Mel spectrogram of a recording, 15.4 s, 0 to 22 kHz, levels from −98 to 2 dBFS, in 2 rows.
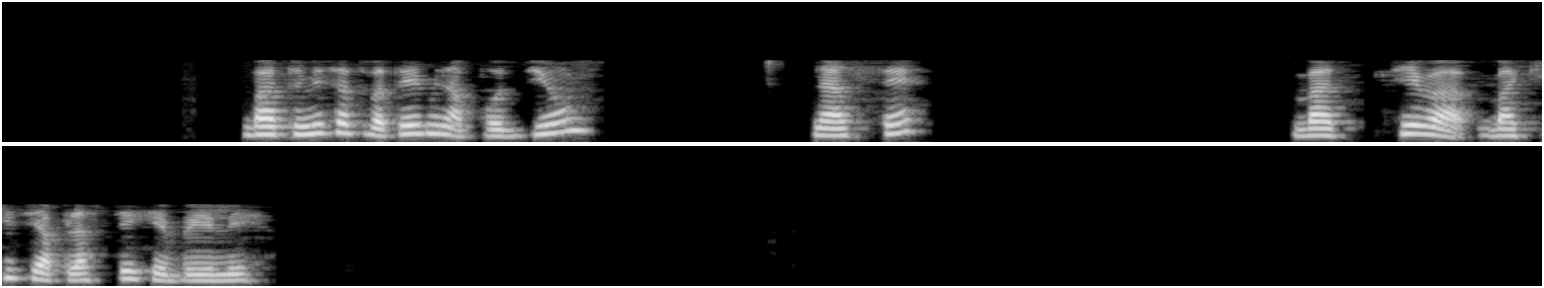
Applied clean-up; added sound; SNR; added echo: none; none; none; none.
